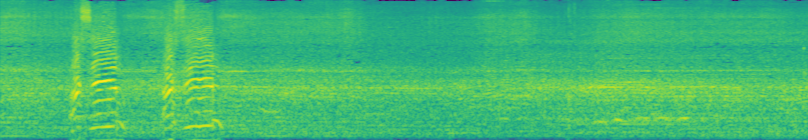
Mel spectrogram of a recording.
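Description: Two short, loud vocal cries about a second apart, with wavering pitch, followed by a steady hiss of background noise.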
